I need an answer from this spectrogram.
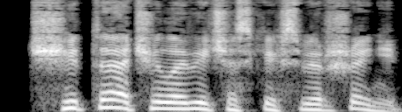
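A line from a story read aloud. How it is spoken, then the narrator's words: Sad. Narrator (Russian): печально произнес доктор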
